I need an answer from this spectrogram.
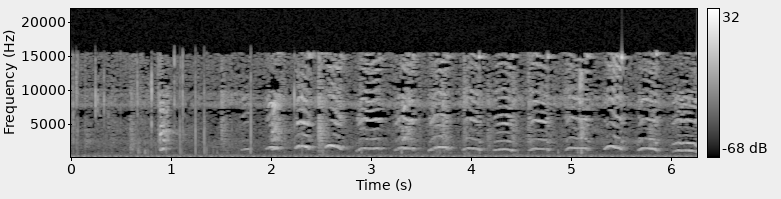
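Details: Street dog puppies, one called Lulu, breastfeeding from their mother; a run of short arched whimpers, about three per second, steady and repetitive above a constant low rhythmic hum.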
